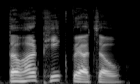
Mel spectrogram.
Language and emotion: Sindhi, neutral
